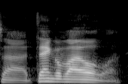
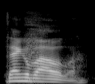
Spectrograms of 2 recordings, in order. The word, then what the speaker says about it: Tagovailoa: It's all the talking heads at ESPN said it right. It's Tagovailoa.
